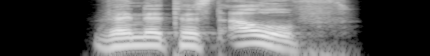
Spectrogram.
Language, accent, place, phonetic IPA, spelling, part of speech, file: German, Germany, Berlin, [ˌvɛndətəst ˈaʊ̯f], wendetest auf, verb, De-wendetest auf.ogg
- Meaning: inflection of aufwenden: 1. second-person singular preterite 2. second-person singular subjunctive II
